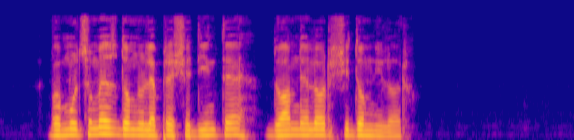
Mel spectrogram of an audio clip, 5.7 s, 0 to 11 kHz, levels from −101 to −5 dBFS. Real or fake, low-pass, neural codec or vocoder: fake; 7.2 kHz; codec, 16 kHz, 8 kbps, FreqCodec, larger model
